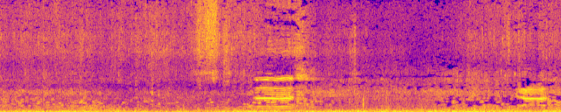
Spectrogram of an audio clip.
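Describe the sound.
Strong wind roars steadily over the sea beside a skerry, a dense, blustery rush buffeting the microphone, with water churning underneath and a faint voice briefly audible through the gusts.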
